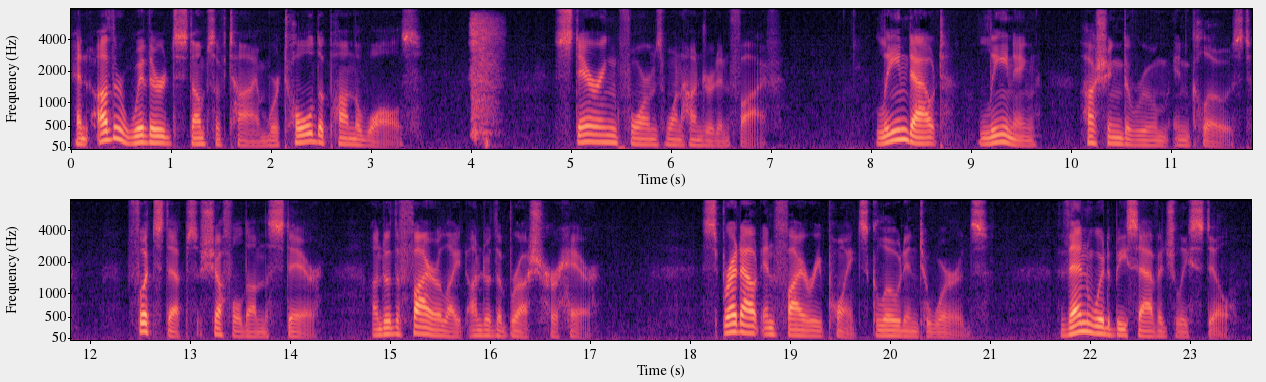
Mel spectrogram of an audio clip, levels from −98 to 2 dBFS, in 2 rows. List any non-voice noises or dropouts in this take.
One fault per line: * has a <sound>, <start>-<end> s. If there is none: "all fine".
* has a sneeze, 4.0-4.4 s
